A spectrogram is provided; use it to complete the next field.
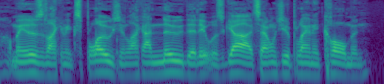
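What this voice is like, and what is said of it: Country accent. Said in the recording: “whenever they hear my accent ... more country than I am”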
